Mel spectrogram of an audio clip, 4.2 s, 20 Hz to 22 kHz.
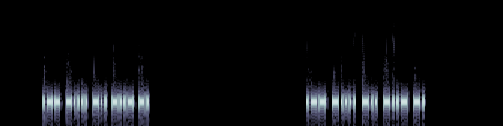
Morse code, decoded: W6DXN W6DXN

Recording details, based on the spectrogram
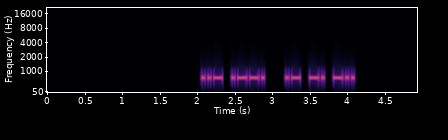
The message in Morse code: UP AND

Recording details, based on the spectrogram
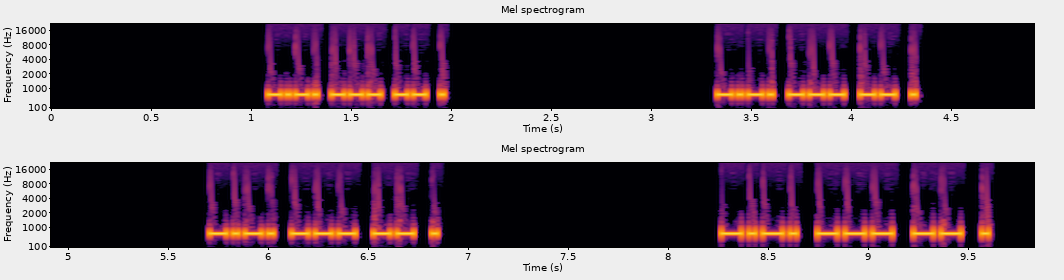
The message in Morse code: COME COME COME COME

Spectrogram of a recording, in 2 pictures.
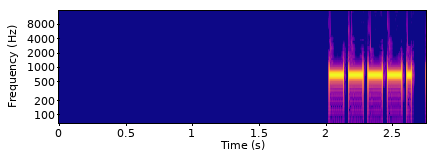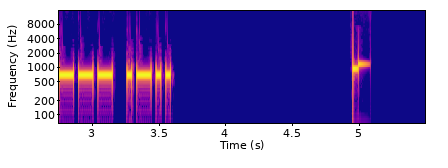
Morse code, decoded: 9OL

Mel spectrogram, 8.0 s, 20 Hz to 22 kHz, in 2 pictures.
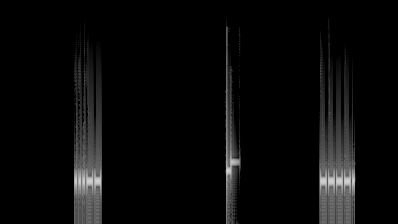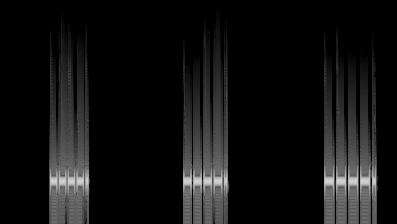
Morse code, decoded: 3 9999

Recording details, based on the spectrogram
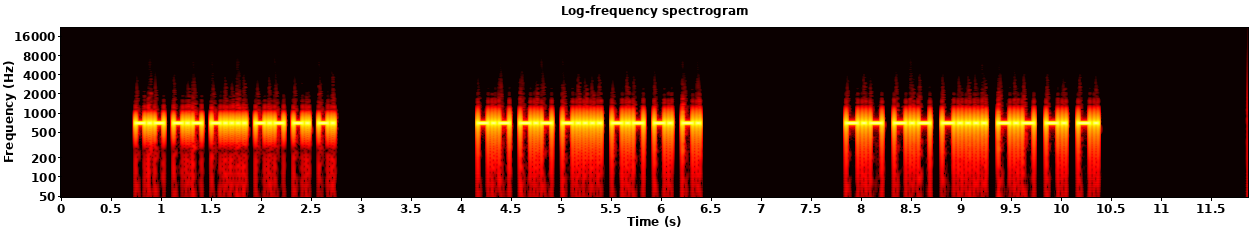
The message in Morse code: KK6KNN KK6KNN KK6KNN

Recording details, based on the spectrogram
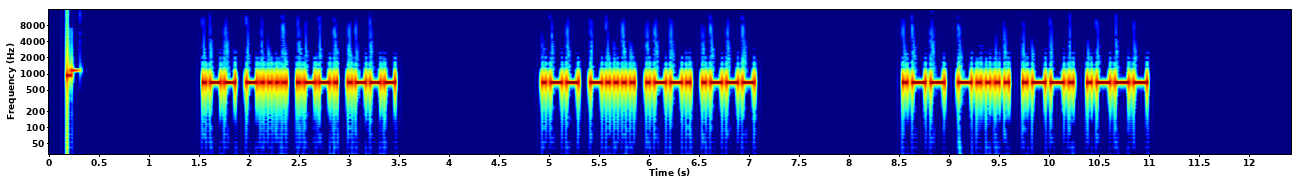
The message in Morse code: W6PJ W6PJ W6PJ

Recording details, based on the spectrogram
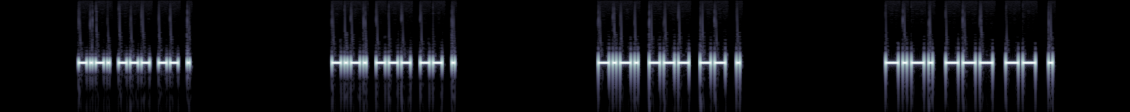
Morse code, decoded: COME COME COME COME

